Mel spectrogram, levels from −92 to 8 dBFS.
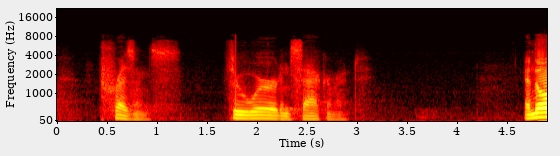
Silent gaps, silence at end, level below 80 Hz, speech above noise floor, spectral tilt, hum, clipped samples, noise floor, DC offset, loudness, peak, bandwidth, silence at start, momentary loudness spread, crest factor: none; 0 s; -54 dBFS; 42 dB; -8 dB/octave; none; under 0.1%; -65 dBFS; under 0.1%; -21 LUFS; 0 dBFS; 7.4 kHz; 0.45 s; 22 LU; 22 dB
